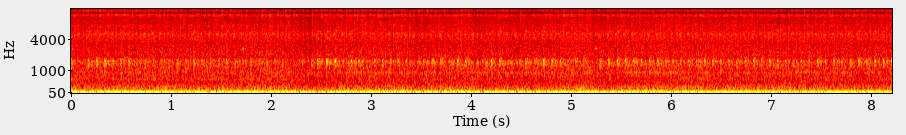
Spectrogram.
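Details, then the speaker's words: 2015 Massimo Militia 1000 UTV, idling with scan tool connected, batteries run down: low, heavy idle sagging and stumbling unevenly, struggling; cause unknown, oily smoke noted. "Now I can hear it kind of getting a rough idle. I'm not sure why. She's struggling to do that."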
